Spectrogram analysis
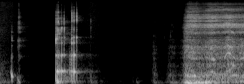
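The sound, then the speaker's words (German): A loud, deep belch produced on command, one long rough burp at the end after a few short, sharp vocal bursts and a brief silence. “Auf Kommando kann ich rülpsen”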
